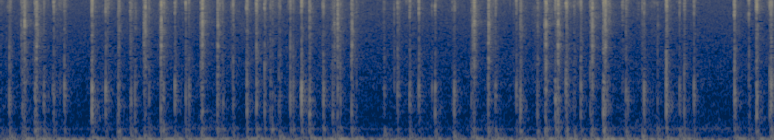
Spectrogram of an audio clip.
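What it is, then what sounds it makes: Plastic laptop keyboard. Both hands type rapidly with their fingertips and short nails on the plastic chiclet keys of a black laptop resting on a desk. The result is a steady, dense stream of quick, dry clicks with bright tops over a soft low thump, continuing for the whole clip.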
